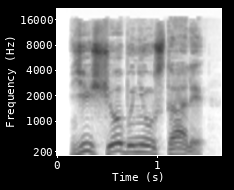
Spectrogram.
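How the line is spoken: Excited exclamation. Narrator (Russian): восторженно воскликнул

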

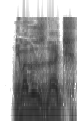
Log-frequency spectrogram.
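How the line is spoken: Artilleryman shouting. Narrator (Russian): крикнул артиллерист

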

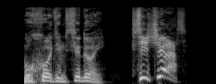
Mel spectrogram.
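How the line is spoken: Barked. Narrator (Russian): рявкнул Александр

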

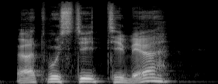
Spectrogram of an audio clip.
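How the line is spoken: Chuckling. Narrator (Russian): хохотнул Креол

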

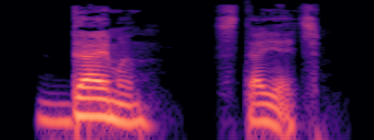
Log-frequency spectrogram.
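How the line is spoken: Calm command. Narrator (Russian): спокойно приказала я

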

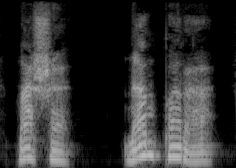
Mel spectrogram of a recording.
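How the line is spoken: Whispered. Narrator (Russian): шепнула Ирина

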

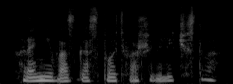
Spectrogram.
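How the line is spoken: Whisper. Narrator (Russian): прошептал Мруэн

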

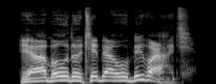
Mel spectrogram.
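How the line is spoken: Sudden yell. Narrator (Russian): вдруг заорал Лекс

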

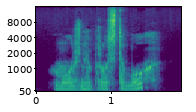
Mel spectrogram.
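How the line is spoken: Dry mutter. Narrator (Russian): сухо бормочет он в ответ

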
